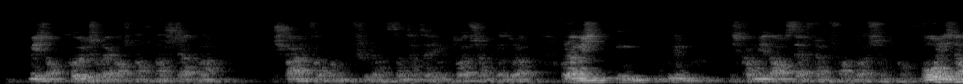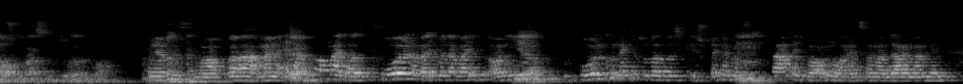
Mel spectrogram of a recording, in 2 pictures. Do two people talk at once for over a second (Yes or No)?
No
